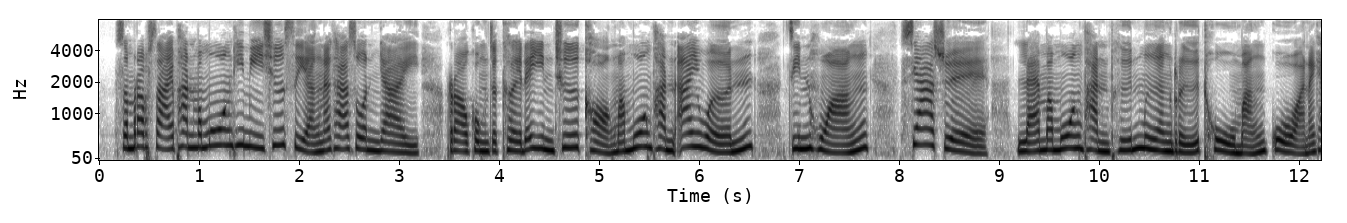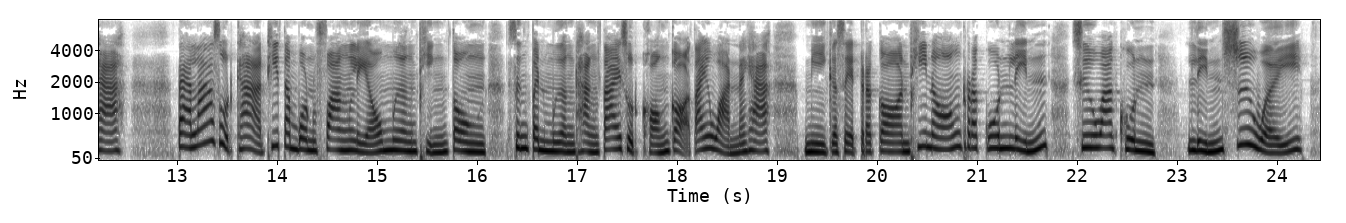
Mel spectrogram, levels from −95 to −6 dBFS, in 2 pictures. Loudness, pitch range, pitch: -15 LUFS, 190-260 Hz, 215 Hz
